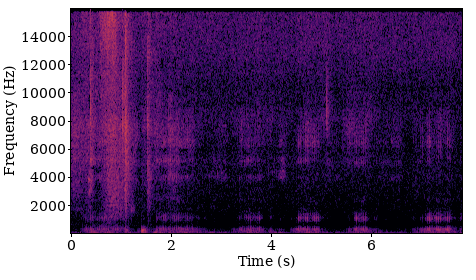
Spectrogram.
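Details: Relaxed male pet cat purring while stroked on the head, neck and whole body in a person's lap at night; deep, even purr repeating in smooth waves every one to one and a half seconds, with a short knock early on.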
